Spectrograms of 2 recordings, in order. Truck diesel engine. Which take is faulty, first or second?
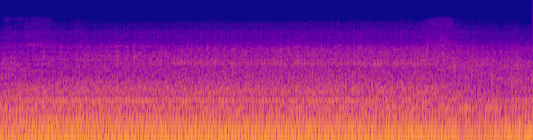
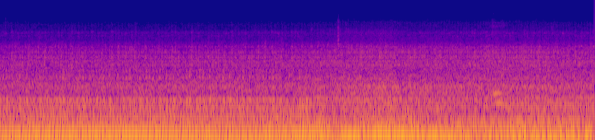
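first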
